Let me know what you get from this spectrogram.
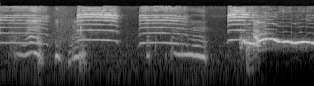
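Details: American Staffordshire Terrier howling like a wolf: four drawn-out, wavering tones with rich overtones, separated by short silences, the last a long, steady, slightly falling howl.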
